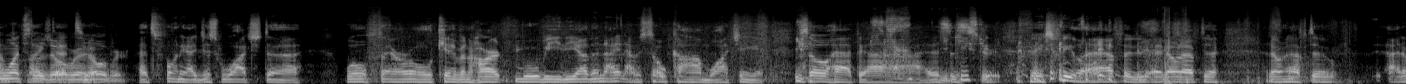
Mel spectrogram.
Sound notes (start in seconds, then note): 8.6 sucking; 8.7 sighs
